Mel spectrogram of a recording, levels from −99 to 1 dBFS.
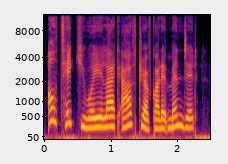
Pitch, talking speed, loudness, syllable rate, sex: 240 Hz, 265 wpm, -16 LUFS, 6.8 syllables/s, female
